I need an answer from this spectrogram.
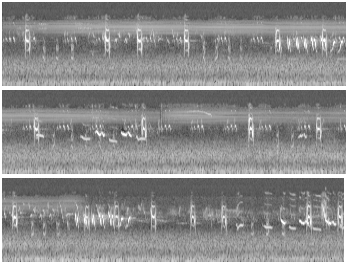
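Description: Outdoor ambience of small songbirds chirping, with short calls scattered throughout and a rapid trill twice, over a faint steady low background rumble.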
